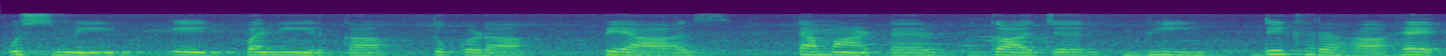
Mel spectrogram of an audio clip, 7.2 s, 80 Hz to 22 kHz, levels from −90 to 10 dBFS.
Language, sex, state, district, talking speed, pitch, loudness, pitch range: Hindi, female, Madhya Pradesh, Bhopal, 100 wpm, 185 Hz, -17 LUFS, 175-195 Hz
